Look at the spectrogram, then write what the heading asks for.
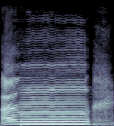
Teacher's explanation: আং এইভাবে দীর্ঘ, আপনাকে গুন্নাটা দীর্ঘ করতে হবে একালিফ পরিমাণ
